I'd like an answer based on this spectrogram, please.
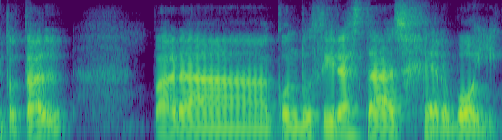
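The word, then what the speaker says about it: Skjervøy: para conducir a estas Herboy, creo que se dice algo así, más o menos, la pronunciación, Charvei, Charvei.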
